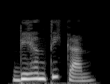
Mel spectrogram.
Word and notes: dihentikan: Indonesian

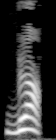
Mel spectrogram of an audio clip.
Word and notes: blog: indonesian

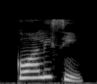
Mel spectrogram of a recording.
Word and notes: koalisi: Indonesian

